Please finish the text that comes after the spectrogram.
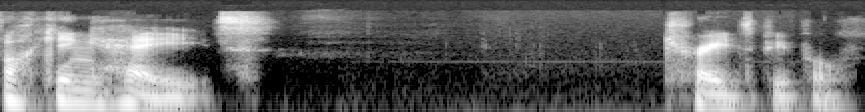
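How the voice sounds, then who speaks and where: A man's voice: fairly low pitch, lively intonation, slow, a bit bright, faint music behind. A young man on a casual podcast, complaining in an exasperated rant. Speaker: podcast co-host. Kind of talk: casual chat.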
